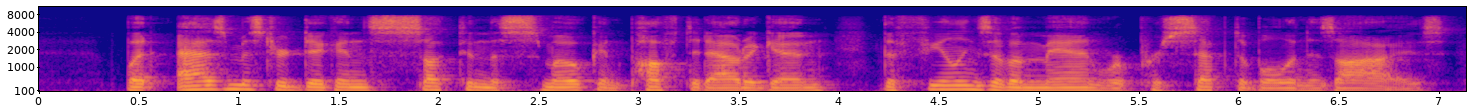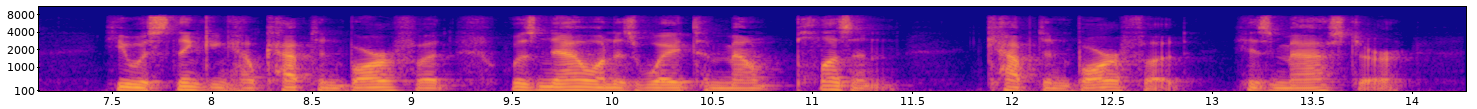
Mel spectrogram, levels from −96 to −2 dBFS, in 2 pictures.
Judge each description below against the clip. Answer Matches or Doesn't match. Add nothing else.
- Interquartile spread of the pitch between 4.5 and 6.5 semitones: Doesn't match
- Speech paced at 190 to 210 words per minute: Doesn't match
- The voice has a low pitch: Matches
